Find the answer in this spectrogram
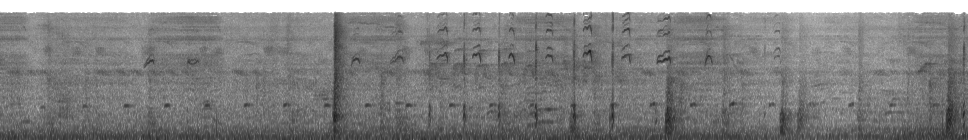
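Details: A young village pigeon gives thin, high squeaky peeps in quick irregular bursts, with a few loud wing flaps and knocks mixed in.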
